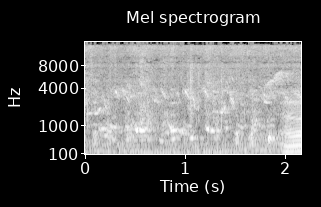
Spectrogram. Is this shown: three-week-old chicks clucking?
yes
